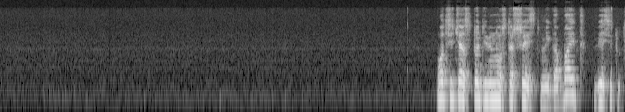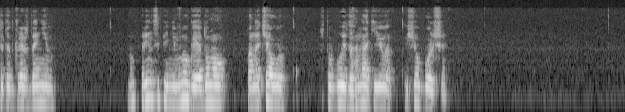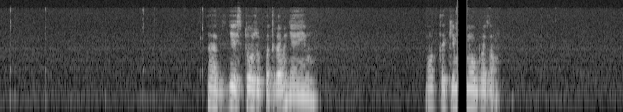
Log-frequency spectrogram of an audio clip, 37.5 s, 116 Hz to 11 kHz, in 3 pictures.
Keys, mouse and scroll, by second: 12.0 scroll down 1, 12.4 click, 15.1 middle click, 16.5 click, 19.2 middle click, 19.9 click, 21.3-21.8 scroll down 4, 21.9 click, 22.7-25.0 scroll up 2, 25.0 click, 26.2 click, 28.3 middle click, 28.3 scroll up 1, 29.2 click, 35.3 middle click, 35.3-35.6 scroll down 1, 35.9 middle click.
